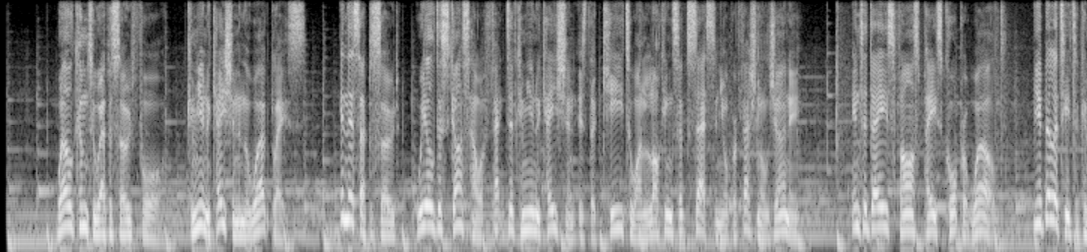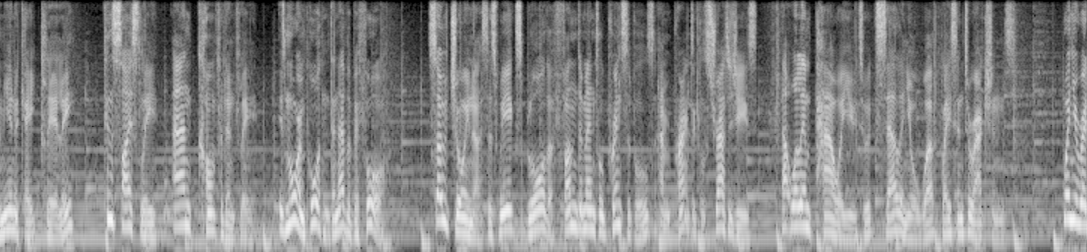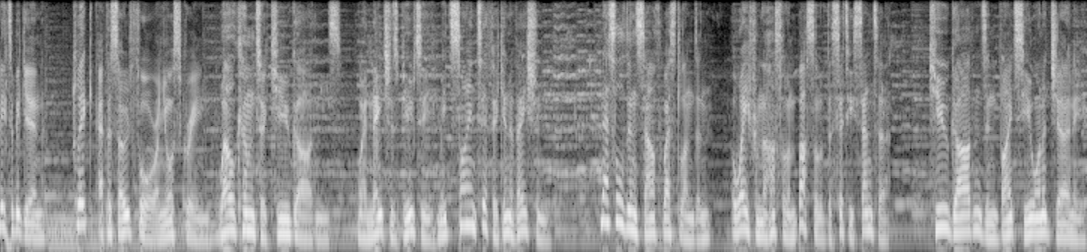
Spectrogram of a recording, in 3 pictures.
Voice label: Narrative

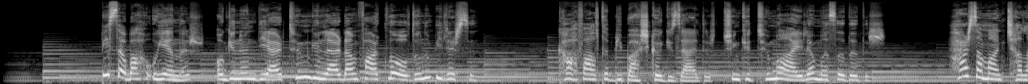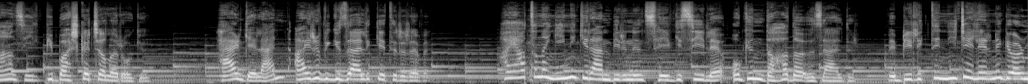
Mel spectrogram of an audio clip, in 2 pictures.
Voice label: Narrative Turkish; LCW bayram message

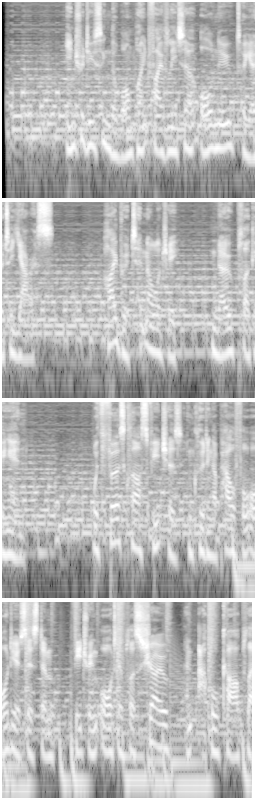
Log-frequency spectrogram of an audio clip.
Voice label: Commercials Reel

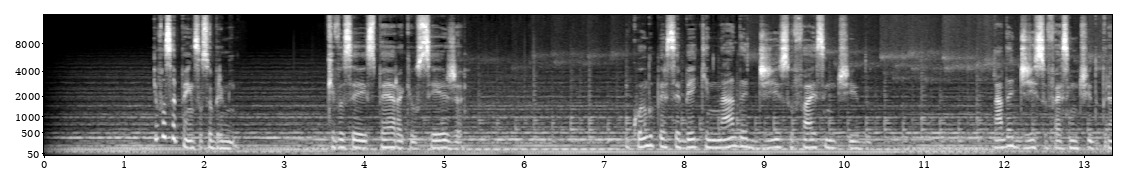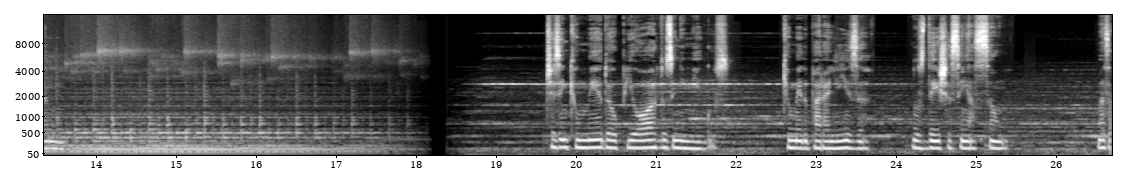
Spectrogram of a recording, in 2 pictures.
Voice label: Natural

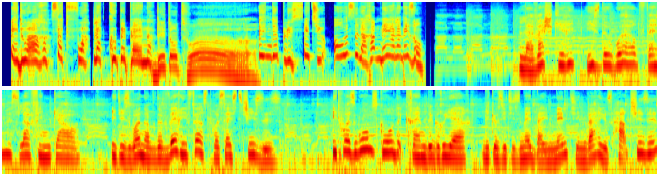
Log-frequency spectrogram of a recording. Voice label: FR EN

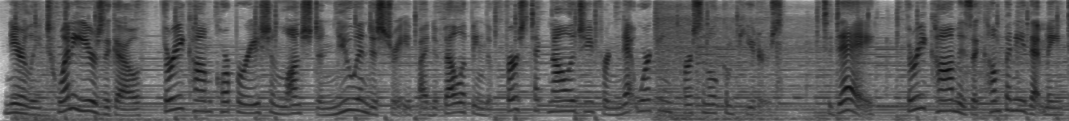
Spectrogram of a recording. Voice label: Corporate

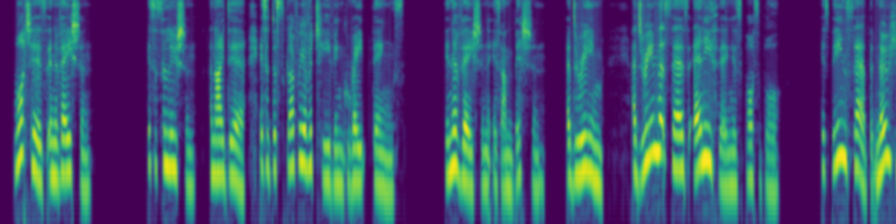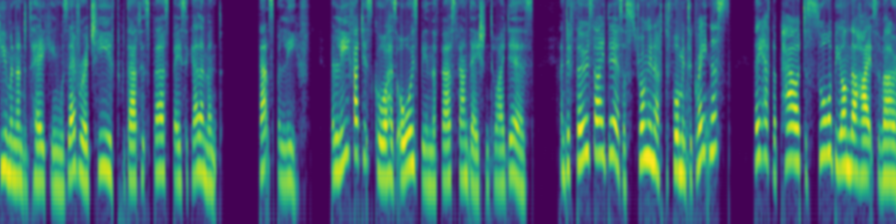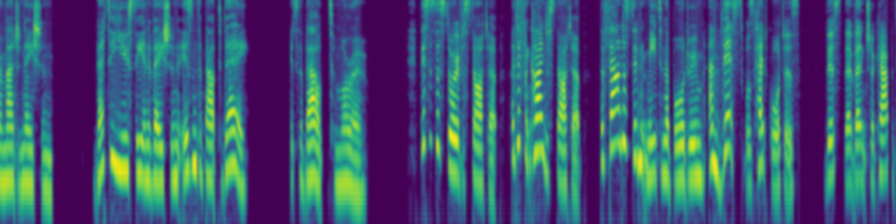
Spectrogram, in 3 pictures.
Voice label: Corporate

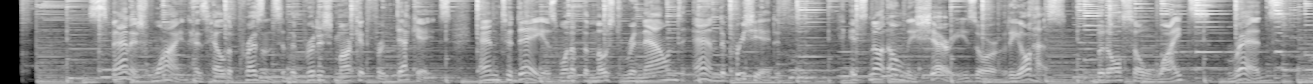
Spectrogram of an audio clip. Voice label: Narration

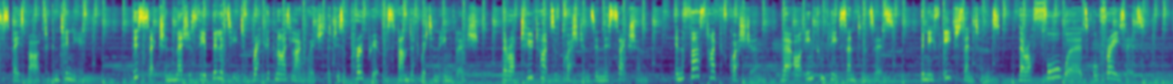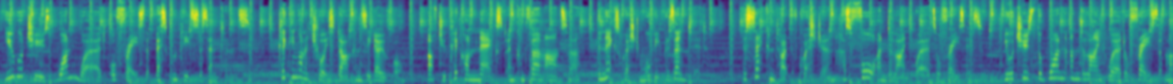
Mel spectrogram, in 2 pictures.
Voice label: e Learning

